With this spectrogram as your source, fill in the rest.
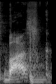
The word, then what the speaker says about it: Basque: In English, it's Basque. In our language, it's Euskadi.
